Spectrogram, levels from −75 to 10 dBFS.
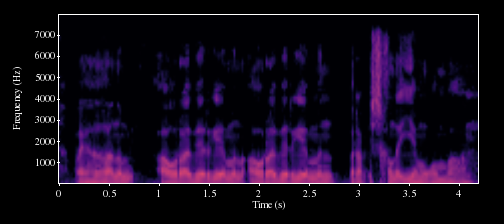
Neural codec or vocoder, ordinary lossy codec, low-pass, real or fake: none; none; 7.2 kHz; real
